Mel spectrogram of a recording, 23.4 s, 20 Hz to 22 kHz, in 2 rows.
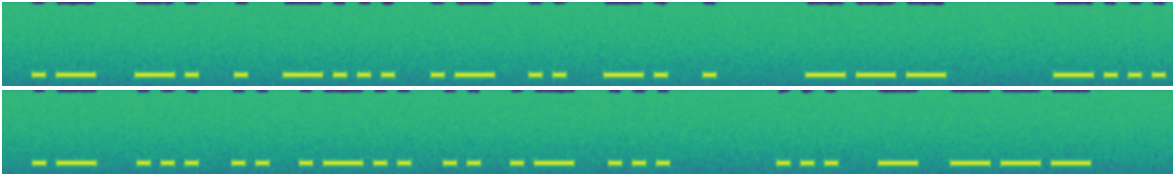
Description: Morse code (Greek alphabet), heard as a keyed tone, hand-sent with a paddle, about 10 wpm, 560 Hz. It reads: ΑΝΕΒΑΙΝΕ Ο ΒΑΣΙΛΙΑΣ ΣΤΟ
